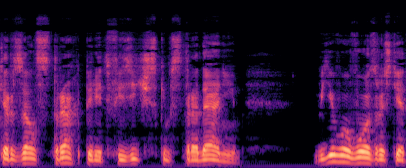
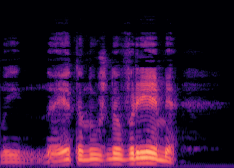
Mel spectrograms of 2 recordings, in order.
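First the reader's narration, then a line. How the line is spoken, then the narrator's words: Hoarse, after a pause. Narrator (Russian): Он помедлил и добавил охрипшим голосом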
